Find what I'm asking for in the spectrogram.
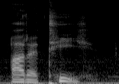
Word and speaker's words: Arete: During that downtime, I looked up how to pronounce that word, and it is a Greek word, and it's pronounced arete. Arete.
